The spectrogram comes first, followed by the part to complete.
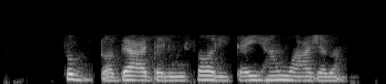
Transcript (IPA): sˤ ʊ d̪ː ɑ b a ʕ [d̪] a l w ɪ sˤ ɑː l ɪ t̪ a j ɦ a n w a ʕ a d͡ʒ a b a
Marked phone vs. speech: correct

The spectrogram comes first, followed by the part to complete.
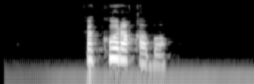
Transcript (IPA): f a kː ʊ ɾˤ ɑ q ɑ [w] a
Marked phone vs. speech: incorrect: b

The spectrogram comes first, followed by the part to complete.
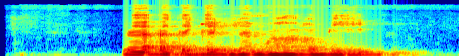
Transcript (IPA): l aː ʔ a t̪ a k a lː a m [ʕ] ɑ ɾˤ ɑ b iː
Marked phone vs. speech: correct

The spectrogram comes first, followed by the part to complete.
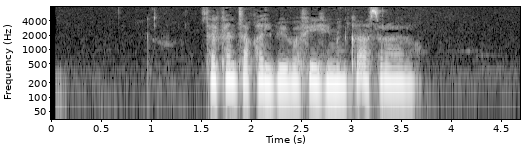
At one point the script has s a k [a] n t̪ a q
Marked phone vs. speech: correct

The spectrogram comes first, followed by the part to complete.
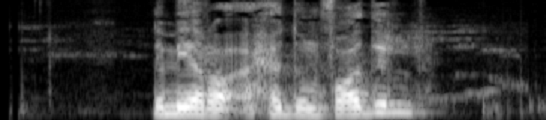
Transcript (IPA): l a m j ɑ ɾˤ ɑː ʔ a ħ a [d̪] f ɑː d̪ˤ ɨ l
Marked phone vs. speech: correct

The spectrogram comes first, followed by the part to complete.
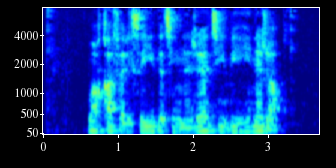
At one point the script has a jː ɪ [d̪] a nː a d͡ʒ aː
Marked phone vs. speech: correct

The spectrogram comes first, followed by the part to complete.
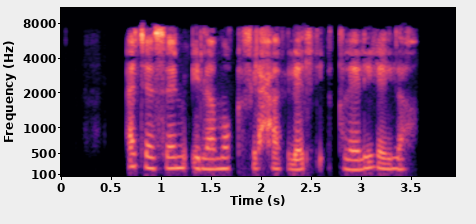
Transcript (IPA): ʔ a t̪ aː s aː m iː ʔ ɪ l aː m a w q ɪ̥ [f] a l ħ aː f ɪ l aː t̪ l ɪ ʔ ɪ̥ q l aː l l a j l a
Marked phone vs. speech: correct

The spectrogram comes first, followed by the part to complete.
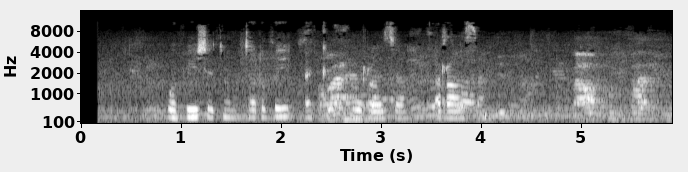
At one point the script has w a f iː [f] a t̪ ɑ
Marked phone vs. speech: incorrect: ʃ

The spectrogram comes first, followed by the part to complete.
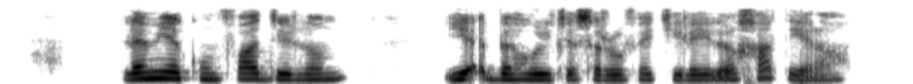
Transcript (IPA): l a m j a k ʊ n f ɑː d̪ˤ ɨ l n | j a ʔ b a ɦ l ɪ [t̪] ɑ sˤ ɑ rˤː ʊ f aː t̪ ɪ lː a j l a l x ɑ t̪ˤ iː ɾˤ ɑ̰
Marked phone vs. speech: correct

